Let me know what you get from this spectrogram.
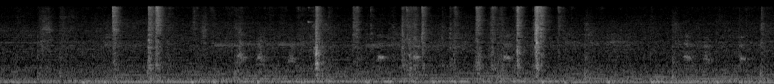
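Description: Square metal tubing clinking and knocking against a welded metal cage frame as it is set down and fitted into place: a scatter of sharp taps, the loudest about three and five seconds in, over soft background music.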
